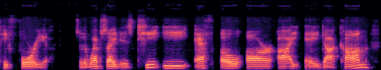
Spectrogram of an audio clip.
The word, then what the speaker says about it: Teforia: Yes, Teforia. Yes, absolutely, you pronounced it correctly.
